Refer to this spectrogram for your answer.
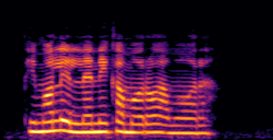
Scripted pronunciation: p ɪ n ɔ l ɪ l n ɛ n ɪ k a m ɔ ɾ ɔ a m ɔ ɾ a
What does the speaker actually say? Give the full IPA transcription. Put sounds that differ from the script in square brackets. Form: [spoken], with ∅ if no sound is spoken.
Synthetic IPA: p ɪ [m] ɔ l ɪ l n ɛ n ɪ k a m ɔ ɾ ɔ a m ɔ ɾ a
